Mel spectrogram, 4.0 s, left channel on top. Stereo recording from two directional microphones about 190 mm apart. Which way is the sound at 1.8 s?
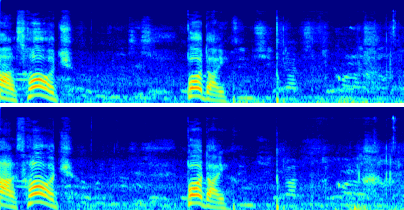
15° left (ahead or behind).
